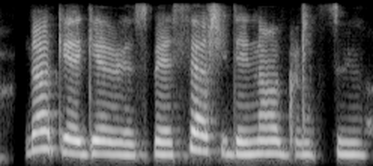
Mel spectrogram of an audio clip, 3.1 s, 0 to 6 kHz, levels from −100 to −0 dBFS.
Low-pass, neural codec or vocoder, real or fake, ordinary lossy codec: 5.4 kHz; codec, 16 kHz, 1.1 kbps, Voila-Tokenizer; fake; none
